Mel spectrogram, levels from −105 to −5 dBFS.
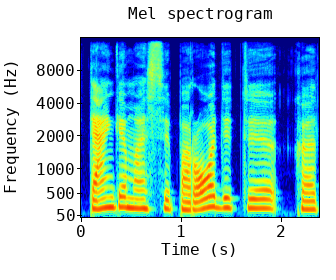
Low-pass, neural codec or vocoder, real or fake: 14.4 kHz; none; real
